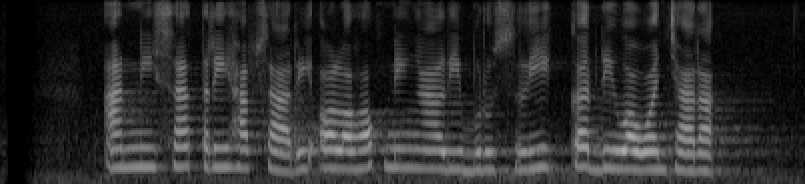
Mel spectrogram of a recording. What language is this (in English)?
Sundanese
